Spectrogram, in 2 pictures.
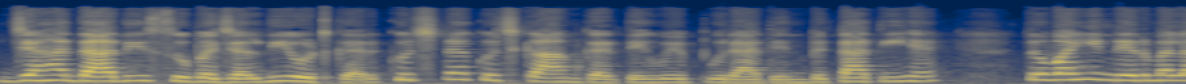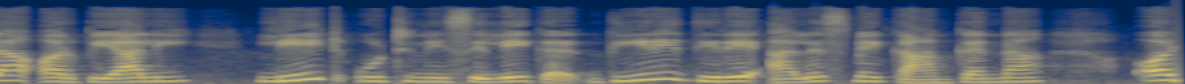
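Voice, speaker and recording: A woman reading scripted narration as the storyteller of a cartoon tale. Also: medium pitch.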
